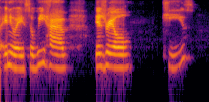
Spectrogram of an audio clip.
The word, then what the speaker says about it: Keyes: so we have israel keys i want to pronounce it keys it may be kai's but i'm just going to say keys anyways so um he was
